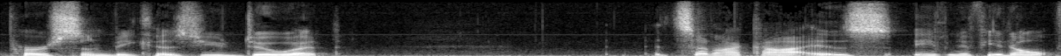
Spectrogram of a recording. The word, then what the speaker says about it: tzedakah: We say, I'm giving tzedakah. Tzedakah, Hebrew pronunciation, otherwise I think it's Yiddish, tzedakah.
